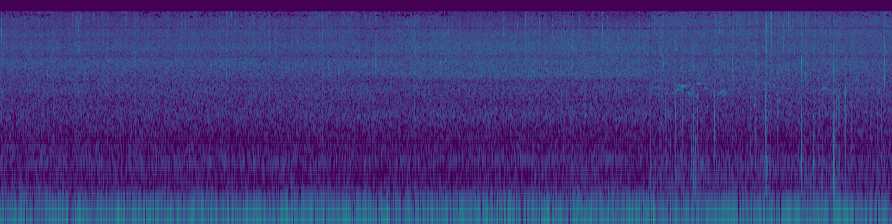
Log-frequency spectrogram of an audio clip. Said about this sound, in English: I've just come to a little stream that runs through the middle of these woods. It's actually not that full at the moment. With all this rain, you'd think it might be a bit fuller, but it is reasonably dry.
